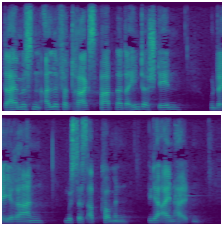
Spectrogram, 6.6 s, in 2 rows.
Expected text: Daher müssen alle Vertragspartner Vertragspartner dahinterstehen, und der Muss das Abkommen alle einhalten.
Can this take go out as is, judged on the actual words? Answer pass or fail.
fail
